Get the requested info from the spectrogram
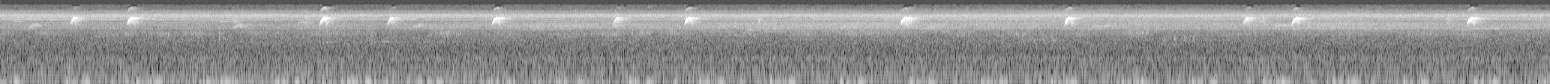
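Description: Faint outdoor ambience: a steady high insect drone, with short high chirps repeating irregularly every second or two.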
